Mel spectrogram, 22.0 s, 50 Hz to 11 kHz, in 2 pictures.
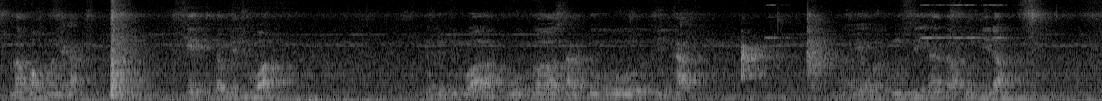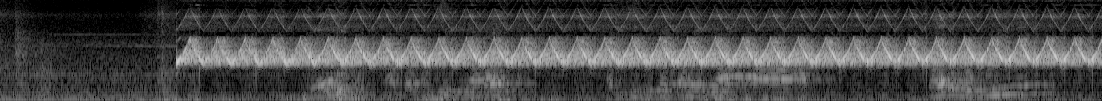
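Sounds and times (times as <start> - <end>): warbling electronic alarm siren: 11.7 - 22.0.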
